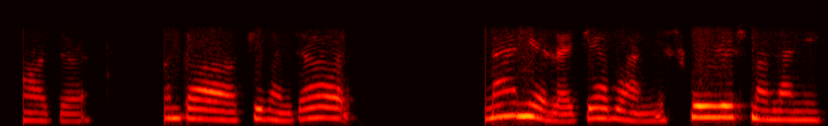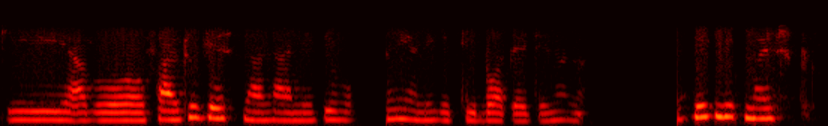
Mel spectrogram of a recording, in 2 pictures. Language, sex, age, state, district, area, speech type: Nepali, female, 18-30, West Bengal, Kalimpong, rural, conversation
